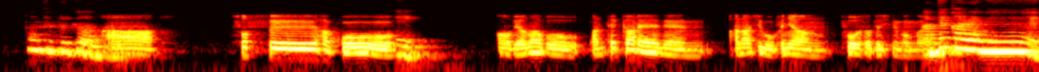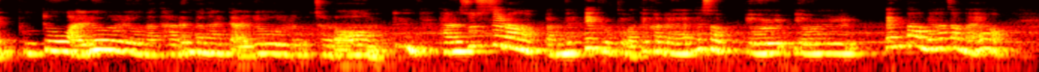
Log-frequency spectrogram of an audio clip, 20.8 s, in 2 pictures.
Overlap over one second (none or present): none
